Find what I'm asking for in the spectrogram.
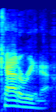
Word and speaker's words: Katarina: Her opponent's angel's name is Katarina. Am I saying that right? Katrina? Is it Katarina? – Katarina. Okay.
